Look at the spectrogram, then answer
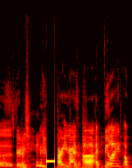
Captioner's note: beep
